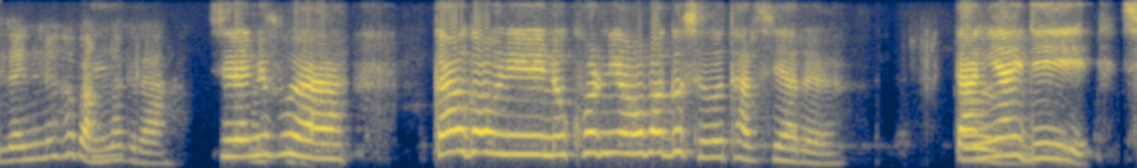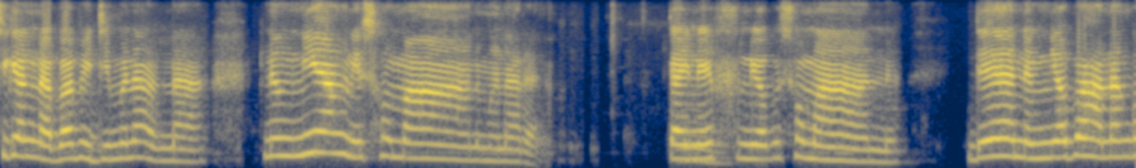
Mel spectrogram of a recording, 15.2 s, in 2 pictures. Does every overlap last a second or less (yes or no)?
yes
